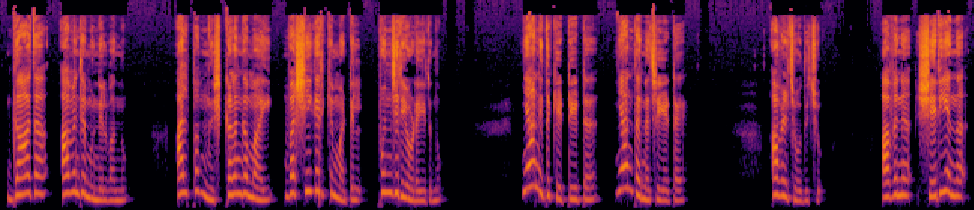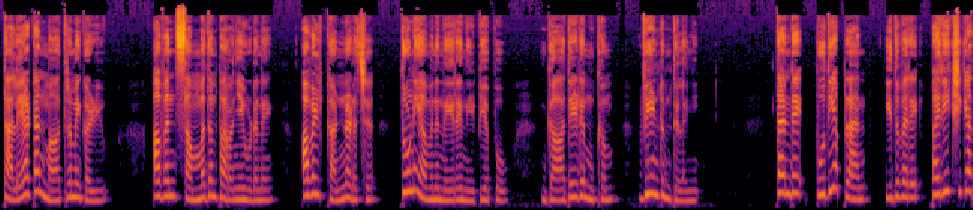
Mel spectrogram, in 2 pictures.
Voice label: female malayalam voice over narrative

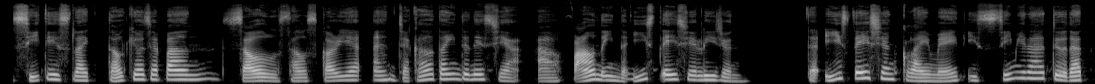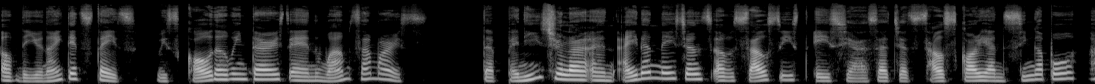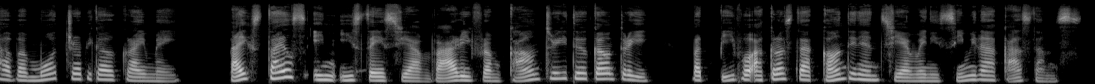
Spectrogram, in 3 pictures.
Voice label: female japanese voice over english

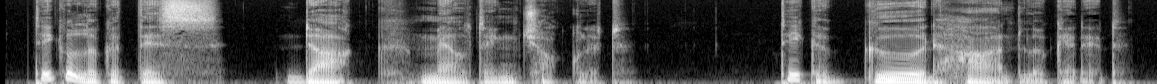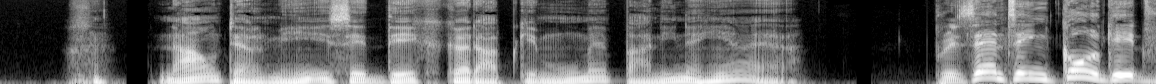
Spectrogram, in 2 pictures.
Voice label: male hinglish voice over talent character

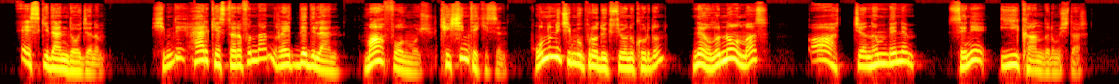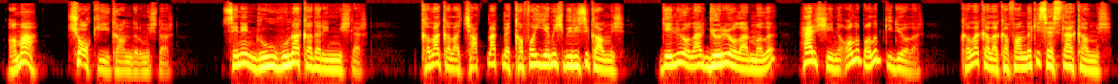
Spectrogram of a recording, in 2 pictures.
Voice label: male turkish voice over talent character

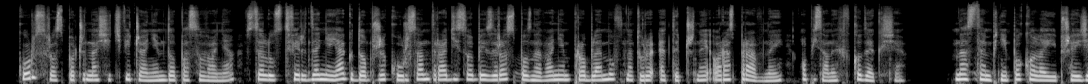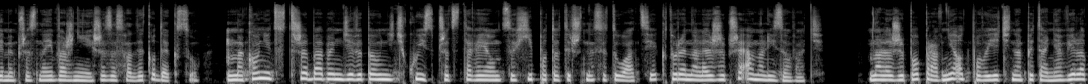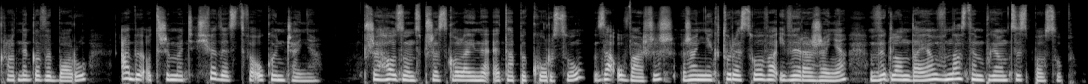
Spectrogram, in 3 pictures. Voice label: female polish voice over narrative

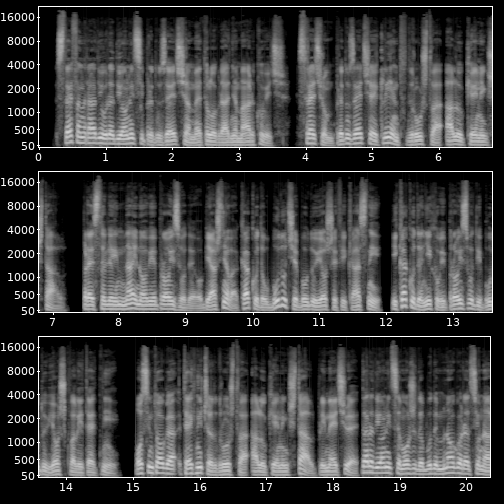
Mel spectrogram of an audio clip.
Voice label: male serbian voice over talent narrative

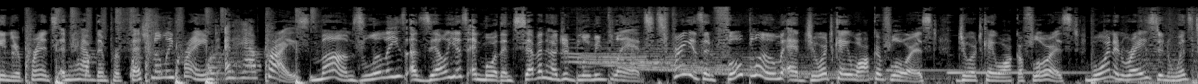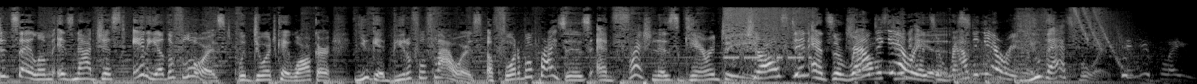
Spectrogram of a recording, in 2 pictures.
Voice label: female american voice over sales; english american

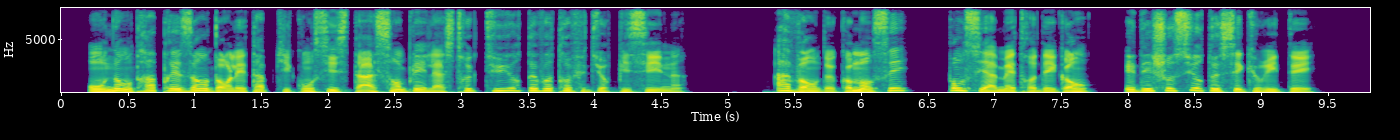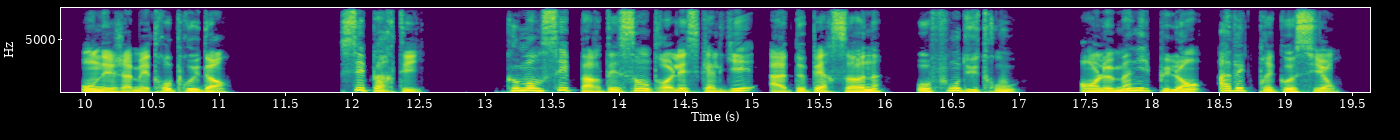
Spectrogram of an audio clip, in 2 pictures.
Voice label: male french voice over upbeat, france

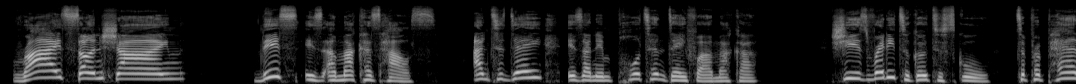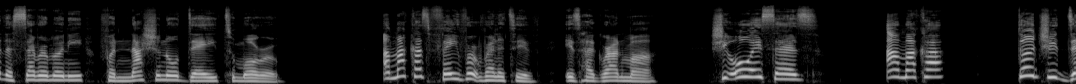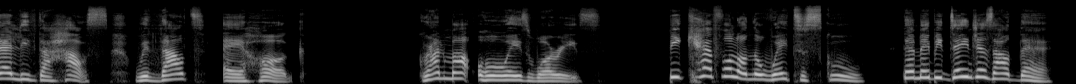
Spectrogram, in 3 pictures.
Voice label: female african voice over character, english

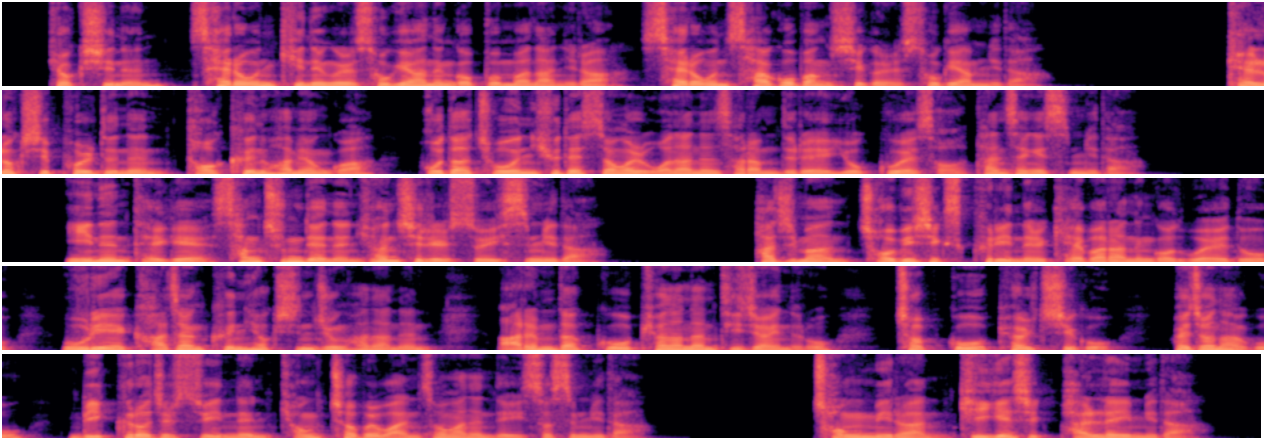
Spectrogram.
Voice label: male korean voice over narrative

